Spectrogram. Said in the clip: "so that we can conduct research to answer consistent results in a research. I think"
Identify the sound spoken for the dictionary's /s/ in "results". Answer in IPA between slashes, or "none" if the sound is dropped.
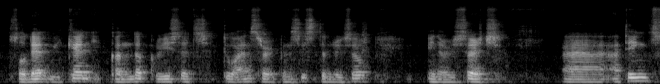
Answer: none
